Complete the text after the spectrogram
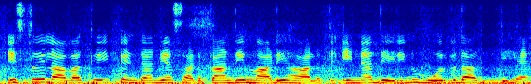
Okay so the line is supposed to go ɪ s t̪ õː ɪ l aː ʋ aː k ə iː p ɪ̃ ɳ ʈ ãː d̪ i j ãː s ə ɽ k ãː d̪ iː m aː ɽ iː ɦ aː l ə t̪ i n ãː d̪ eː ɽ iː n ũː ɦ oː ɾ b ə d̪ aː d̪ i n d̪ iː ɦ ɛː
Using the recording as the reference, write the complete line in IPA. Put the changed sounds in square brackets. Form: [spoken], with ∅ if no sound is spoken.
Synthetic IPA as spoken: ɪ s t̪ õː ɪ l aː ʋ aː k ə iː p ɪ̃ ɳ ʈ ãː d̪ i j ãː s ə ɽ k ãː d̪ iː m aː ɽ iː ɦ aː l ə t̪ [ɪ] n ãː d̪ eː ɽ iː n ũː ɦ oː ɾ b ə d̪ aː d̪ [ɪ] n d̪ iː ɦ ɛː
